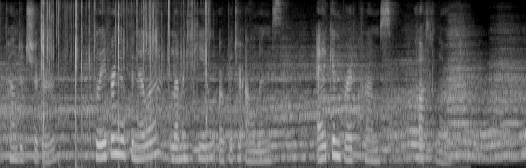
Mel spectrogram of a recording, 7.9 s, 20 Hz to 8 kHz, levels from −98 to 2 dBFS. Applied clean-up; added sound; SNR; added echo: none; Brass instrument + Wood; 3 dB; none.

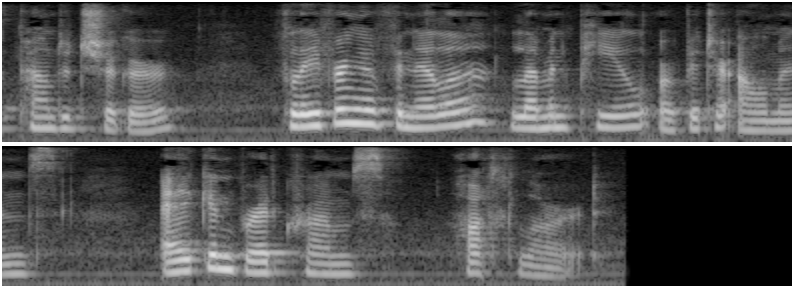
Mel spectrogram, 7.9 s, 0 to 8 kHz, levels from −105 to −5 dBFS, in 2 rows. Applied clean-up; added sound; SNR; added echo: none; none; none; none.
